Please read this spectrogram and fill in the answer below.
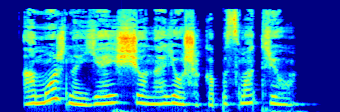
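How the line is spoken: Loud whisper. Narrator (Russian): Громким шепотом уточнила Кира

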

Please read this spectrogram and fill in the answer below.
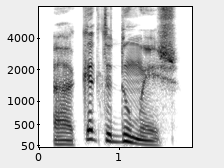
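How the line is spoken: Mysterious tone. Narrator (Russian): загадочным тоном произнес он

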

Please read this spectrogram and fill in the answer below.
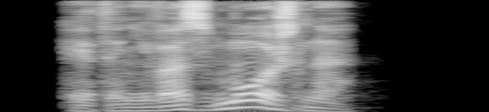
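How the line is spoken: Exclamation. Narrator (Russian): воскликнул он

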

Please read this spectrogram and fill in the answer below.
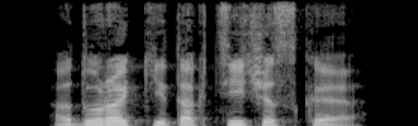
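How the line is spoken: Snorting scoff. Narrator (Russian): фыркнул Артем

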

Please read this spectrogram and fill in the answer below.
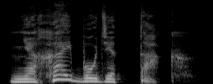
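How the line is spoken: Smiling answer. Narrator (Belarusian): Тха усміхнуўся і адказаў

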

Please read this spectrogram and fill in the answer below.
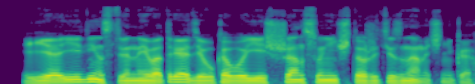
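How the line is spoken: Cold. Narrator (Russian): холодно сказал Арон

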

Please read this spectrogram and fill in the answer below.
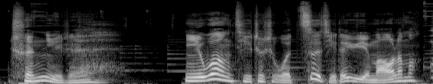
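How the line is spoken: Cold. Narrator (Chinese): 冷冷地

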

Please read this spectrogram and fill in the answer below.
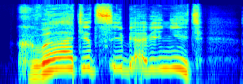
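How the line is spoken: Shouting back. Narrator (Russian): заорал я в ответ

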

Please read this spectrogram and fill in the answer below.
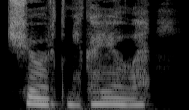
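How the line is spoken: Husky voice. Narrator (Russian): Хрипотца в голосе

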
